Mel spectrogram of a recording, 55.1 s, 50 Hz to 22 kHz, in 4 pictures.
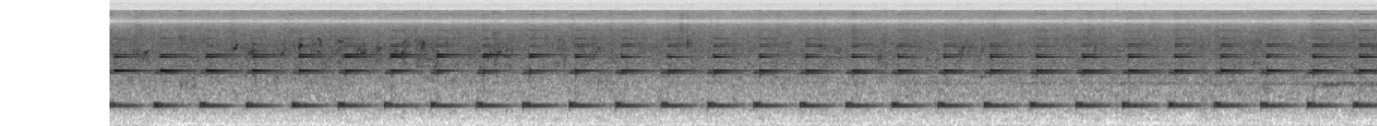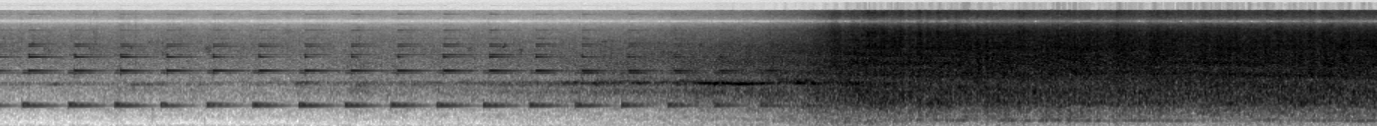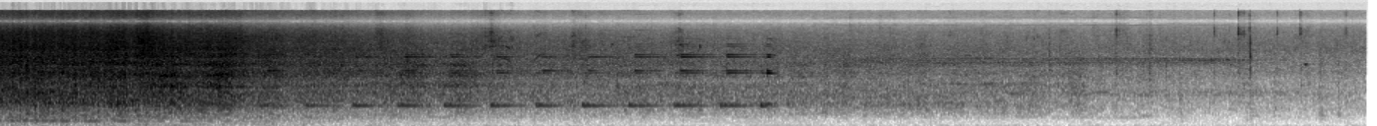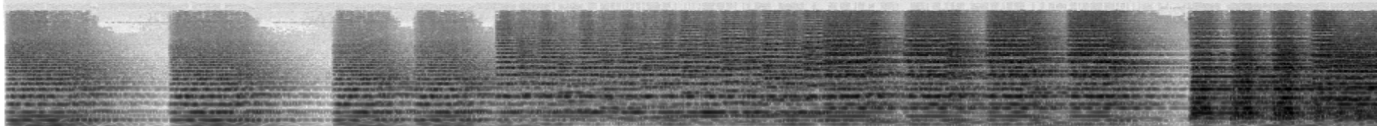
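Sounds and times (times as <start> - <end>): level crossing warning bell: 1.1 - 22.3, 30.1 - 35.6
train passing: 1.1 - 42.2, 45.4 - 55.0.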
